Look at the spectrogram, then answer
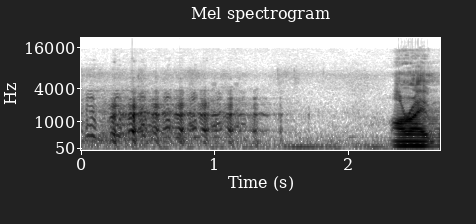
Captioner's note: both laughing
